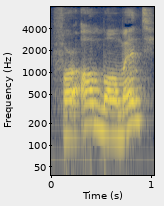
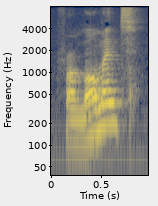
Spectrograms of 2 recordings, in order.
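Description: First: The words 'for a' are fully stressed. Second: The words 'for a' are weak and reduced. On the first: The speaker calls it wrong. "관사에도 여러분 강세가 잘 안 들어가죠. 그래서 for a moment 이거보단" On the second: The speaker calls it right. "for a moment 이렇게 발음하시면 좋을 것 같아요"

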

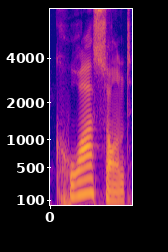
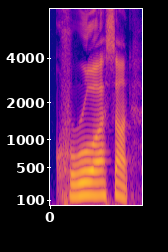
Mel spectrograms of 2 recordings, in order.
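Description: First: The word begins with no R sound. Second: The word begins with a clear R sound. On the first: "say it all French and fancy, I say croissant. There's no R sound in there" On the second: "it says K-R-W-A for the first part"

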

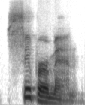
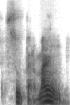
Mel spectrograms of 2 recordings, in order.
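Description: First: The stress is on the first syllable. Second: The stress is on the last syllable. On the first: This is the English way of saying it. "But in English, we say Superman" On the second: This is the Spanish way of saying it. "In Spanish, of course, we say, ah, Superman"

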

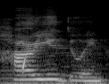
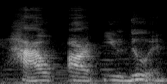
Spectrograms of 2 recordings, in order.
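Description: First: The words are contracted and run together. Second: Each word is pronounced fully and separately. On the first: The speaker calls it right. "So you need to use contractions" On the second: The speaker calls it wrong. "nobody's gonna say"

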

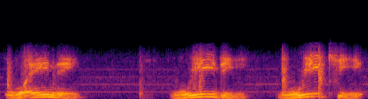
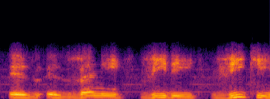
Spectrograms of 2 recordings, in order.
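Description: First: Each word begins with a W sound. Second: Each word begins with a V sound. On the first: This is the older, original pronunciation. "and the older way is" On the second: This is the modern pronunciation. "The modern way is"

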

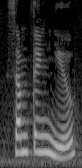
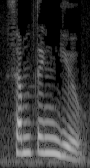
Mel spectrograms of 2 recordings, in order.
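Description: First: The two words are linked together. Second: The same.

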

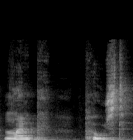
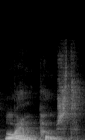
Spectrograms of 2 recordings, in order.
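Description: First: The P sound is said twice. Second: The P sound is said once. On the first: The speaker calls it wrong. "We don't have to pronounce like lamppost" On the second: The speaker calls it right. "just lamppost"

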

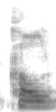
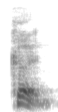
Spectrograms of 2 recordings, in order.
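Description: First: The L is pronounced in the word. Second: The L is silent in the word. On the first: The speaker calls it wrong. "We don't say cold" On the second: The speaker calls it right. "It's could"

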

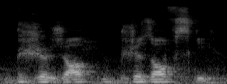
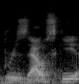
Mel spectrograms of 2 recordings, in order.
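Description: First: The name is said with Polish sounds. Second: The name is said with American English sounds. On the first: "The RZ sounds like SH, so this, and the W sounds like a V. So it's something like Brzozowski" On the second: "this is typically by Americans pronounced Brzozowski"

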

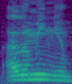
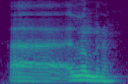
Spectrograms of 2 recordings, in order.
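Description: First: It is said the way Spanish speakers say it. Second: It is said the way American speakers say it. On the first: "Spanish people say aluminium" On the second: "or at least American speakers say"

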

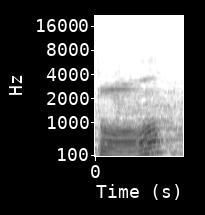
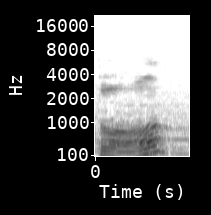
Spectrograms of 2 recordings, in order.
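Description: First: The syllable carries the full third tone. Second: The same.

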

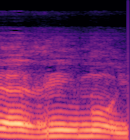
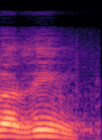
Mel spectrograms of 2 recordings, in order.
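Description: First: The word ends with a final u vowel. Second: The word ends on the consonant m. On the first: The speaker calls it wrong. "You don't say Azimu" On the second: The speaker calls it right. "You say Sadaqallahu al-Azim"

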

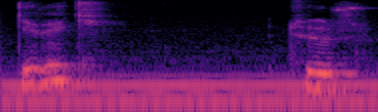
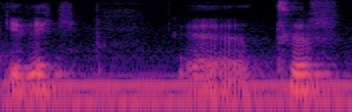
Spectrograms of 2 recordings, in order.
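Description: First: The last syllable has a rounded ü vowel. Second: The last syllable has a back ı vowel. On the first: "Gerek tür olmaz" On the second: "gerek tır olmaz"

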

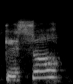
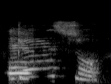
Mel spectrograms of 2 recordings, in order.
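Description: First: The stress is on the second syllable. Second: The stress is on the first syllable. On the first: The speaker calls it wrong. "no decimos queso" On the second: The speaker calls it right. "Nosotros decimos queso"

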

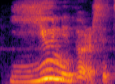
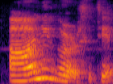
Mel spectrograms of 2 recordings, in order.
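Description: First: The word begins with a y sound. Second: The word begins with a plain vowel sound. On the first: The speaker calls it right. "Е – это часть данного звука U" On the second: The speaker calls it wrong. "произносим мы это слово не university"

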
